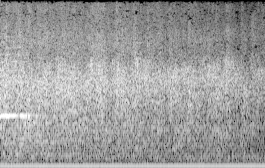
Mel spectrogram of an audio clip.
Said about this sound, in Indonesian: Saudaraku, tepuk tangan saudaraku.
